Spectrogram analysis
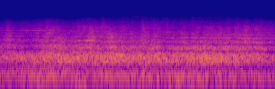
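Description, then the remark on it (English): Steady, loud airplane engine noise roars continuously on an airport tarmac in the Arizona desert, a broad rumbling drone with a faint high whine, unbroken, with no voices. “And within hours, he was standing on a plane, or he was on a plane to Arizona, standing on the tarmac in the desert and making a statement.”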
